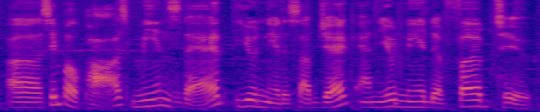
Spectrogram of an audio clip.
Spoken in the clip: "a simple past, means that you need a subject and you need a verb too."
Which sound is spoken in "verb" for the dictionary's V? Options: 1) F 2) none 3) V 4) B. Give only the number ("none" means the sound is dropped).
1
